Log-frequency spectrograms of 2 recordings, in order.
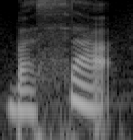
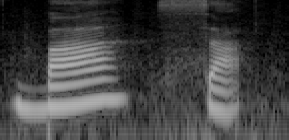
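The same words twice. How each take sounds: First: The first syllable is said short and quick. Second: The first syllable is drawn out long. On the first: It means wet. "if we will pronounce it more fast" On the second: It means to read. "We prolong this part, ba"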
